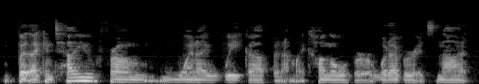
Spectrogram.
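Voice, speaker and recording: A man's voice: lowish voice, fairly even intonation, moderate pace, a little mellow. Candid rambling man, lo-fi vlog. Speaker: vlogger. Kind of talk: personal confessional vlog.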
